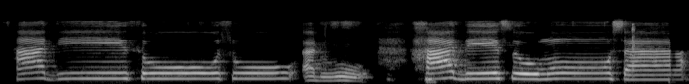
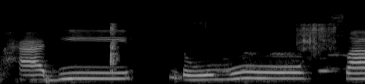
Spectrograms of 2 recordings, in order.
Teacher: Di yang panjang ya, karena ada ya sukun sebelumnya kasroh. Sementara su tidak panjang, dia harus dibaca pendek, hanya saja dia terpisah hurufnya dengan mim kan, tapi itu bukan dianggap sebagai spasi, maka tadi ngayun sunya maka panjang ya kalau diayun.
